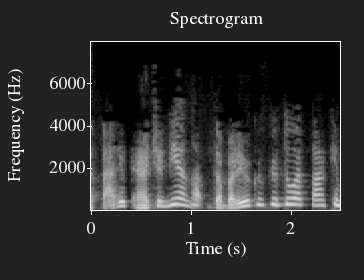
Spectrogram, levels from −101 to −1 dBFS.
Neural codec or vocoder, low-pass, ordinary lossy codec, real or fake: codec, 16 kHz, 0.5 kbps, X-Codec, WavLM features, trained on Multilingual LibriSpeech; 7.2 kHz; MP3, 32 kbps; fake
